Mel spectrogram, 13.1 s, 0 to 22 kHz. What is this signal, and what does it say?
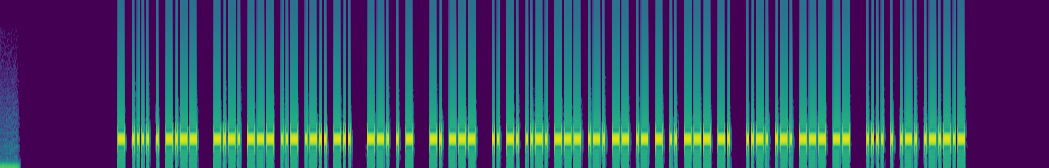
Morse code, heard as a keyed tone, about 40 wpm, 700 Hz. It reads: THEY COULD GET NO INFORMATION FROM HER.
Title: Sentences from Top 1000 Words - Review Part 3 - 40wpm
